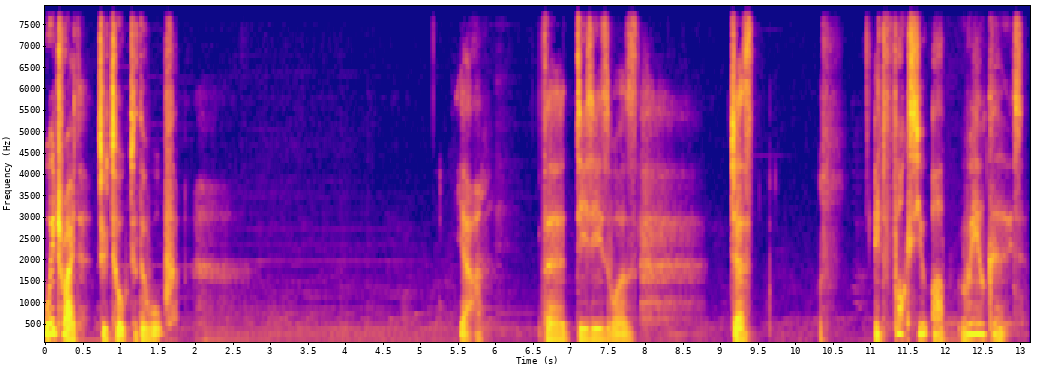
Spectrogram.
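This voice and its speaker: Slow, creaky French-accented vampire woman, acted. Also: mid-range voice, full character voice. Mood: grieving, pained. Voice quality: creaky, breathy. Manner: halting, hesitant, confiding, slipping into whispers. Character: immortal female vampire police detective, grieving, guarded, world-weary. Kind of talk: intimate roleplay audio drama monologue.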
